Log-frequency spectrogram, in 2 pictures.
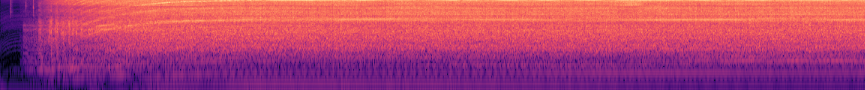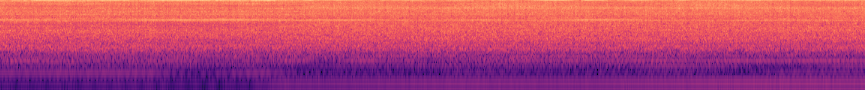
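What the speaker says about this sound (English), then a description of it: "When you're polishing, move the polisher slowly." A dual-action machine polisher runs steadily on car paint, giving a loud, continuous whine with a low motor hum that spins up at the start and holds without a break.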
